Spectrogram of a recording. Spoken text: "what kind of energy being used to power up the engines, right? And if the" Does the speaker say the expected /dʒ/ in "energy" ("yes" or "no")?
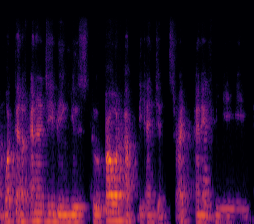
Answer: yes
